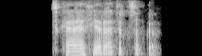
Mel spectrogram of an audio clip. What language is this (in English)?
Central Kurdish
